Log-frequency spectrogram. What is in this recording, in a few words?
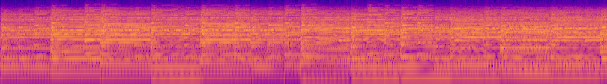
baritone sax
